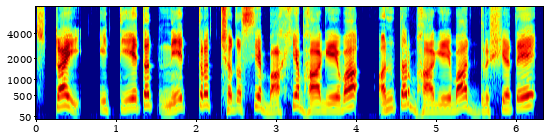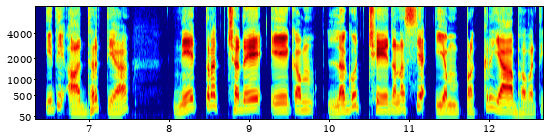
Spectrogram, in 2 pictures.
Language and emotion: Sanskrit, neutral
